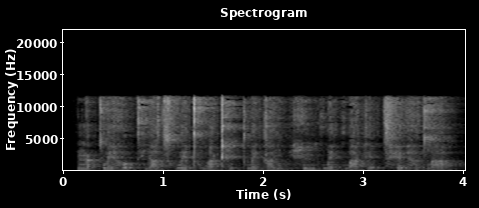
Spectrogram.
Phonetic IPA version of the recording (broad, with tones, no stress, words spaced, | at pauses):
ŋa˦k̚swe˧ho˦ʔ t̪ʰja˨˩t͡sʰwe˥˧t̪ʰwa˨˩ kʰi˨t̚kwe˦ɡa˨˦j | hĩ˧mkwe˧ kwa˨˩ ke˨ʔt͡sʰe˦ʔ hə˧t̪wa˨˦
